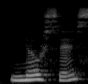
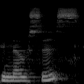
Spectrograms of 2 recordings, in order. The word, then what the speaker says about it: gnosis: have heard it pronounced gnosis but in our english language of course we typically leave off that g sound so sometimes it is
